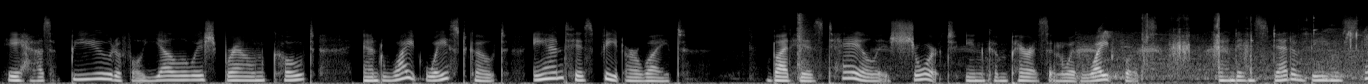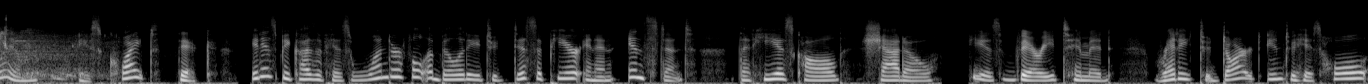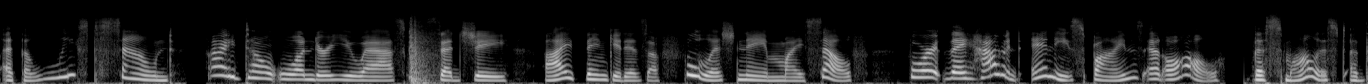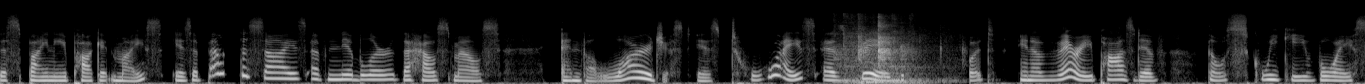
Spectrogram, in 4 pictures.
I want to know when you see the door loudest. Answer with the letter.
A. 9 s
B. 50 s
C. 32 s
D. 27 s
B.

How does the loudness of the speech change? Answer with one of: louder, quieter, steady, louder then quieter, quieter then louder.
steady.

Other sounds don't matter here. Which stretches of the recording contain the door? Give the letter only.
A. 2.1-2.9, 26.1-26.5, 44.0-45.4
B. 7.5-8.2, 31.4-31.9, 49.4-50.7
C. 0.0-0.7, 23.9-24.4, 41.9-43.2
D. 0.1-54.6
B.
